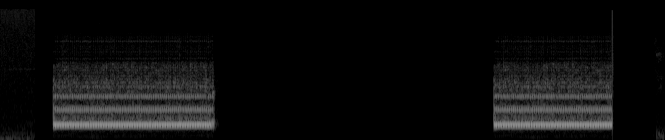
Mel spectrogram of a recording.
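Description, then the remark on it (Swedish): On an outgoing phone call, the line rings back twice with long steady electronic tones, each lasting about one and a half seconds, separated by a silent pause and ending in a click as the call connects. “så du ringde upp henne? Jag ringde och snackade med Yvonne.”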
